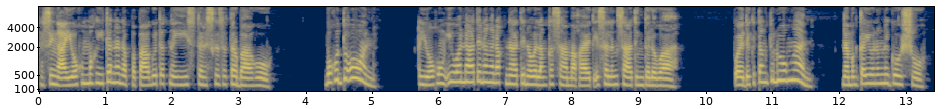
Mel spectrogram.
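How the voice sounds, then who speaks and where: Woman acting as young male suitor, romance audio story, earnest, gentle, teasing, soft mellow tone, dry sound. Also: fairly high pitch, moderate pace, no echo, highs cut off, close to an everyday voice. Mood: tender, sincere. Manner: gentle, sincere, code-switching into English.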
